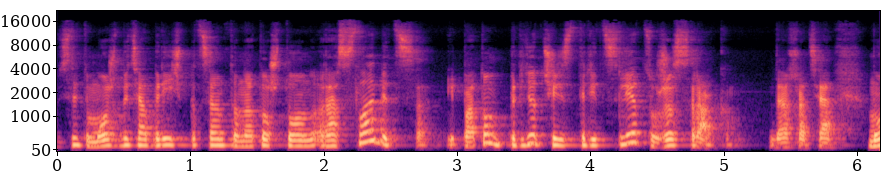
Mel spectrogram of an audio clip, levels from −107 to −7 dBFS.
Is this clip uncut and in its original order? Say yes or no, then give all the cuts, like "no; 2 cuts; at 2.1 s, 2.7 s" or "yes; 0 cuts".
yes; 0 cuts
